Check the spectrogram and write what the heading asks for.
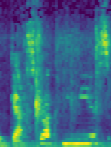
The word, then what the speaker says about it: gastrocnemius: the gastrocnemius you could you don't have to pronounce the C it's a gastrocnemius or gastrocnemius I always say with the C that's how I learned it gastrocnemius try that one underneath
